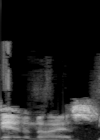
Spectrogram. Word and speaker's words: Ananias: Is Ananias the proper way to pronounce this other fellow's name? Or am I thinking of someone else? The guy that was sent to Saul. – It's Ananias.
